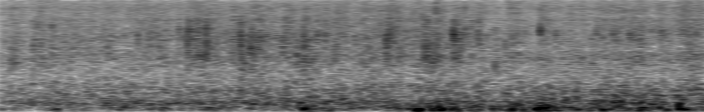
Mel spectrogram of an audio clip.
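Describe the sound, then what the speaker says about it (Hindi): Heavy, steady downpour at a farmhouse in rural Punjab, Pakistan, during the rainy season, a dense continuous hiss of rain on surfaces close by with no voices. "ये देखिए आप फार्म हाउस पे खड़े हैं तो बड़ी शदीद किस्म की बारिश शुरू हो गई है।"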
